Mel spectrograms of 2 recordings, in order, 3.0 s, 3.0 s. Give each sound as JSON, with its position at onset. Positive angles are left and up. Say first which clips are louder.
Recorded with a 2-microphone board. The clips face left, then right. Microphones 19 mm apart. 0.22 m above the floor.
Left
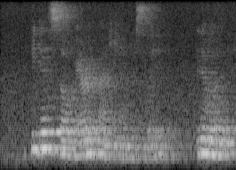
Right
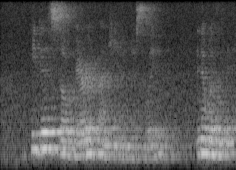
{"t": 0.4, "sound": "a woman speaking", "louder": "right 1 dB", "side_deg": 20, "distance_m": 1.1}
